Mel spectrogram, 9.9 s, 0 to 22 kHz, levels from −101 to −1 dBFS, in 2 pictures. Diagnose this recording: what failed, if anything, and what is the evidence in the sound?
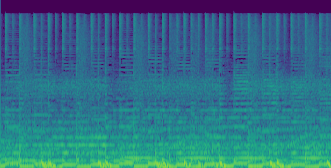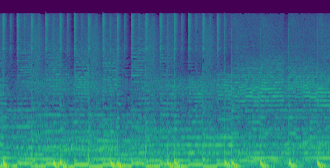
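Nothing failed; no fault is audible anywhere in it.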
